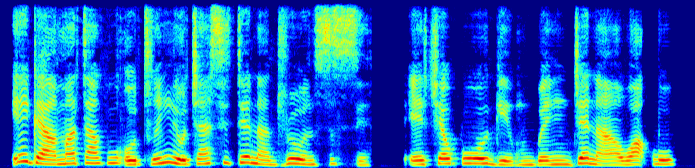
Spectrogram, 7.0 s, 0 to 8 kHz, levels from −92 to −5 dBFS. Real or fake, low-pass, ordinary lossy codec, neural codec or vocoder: fake; none; none; codec, 16 kHz, 1 kbps, FunCodec, trained on LibriTTS, 50 frames a second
